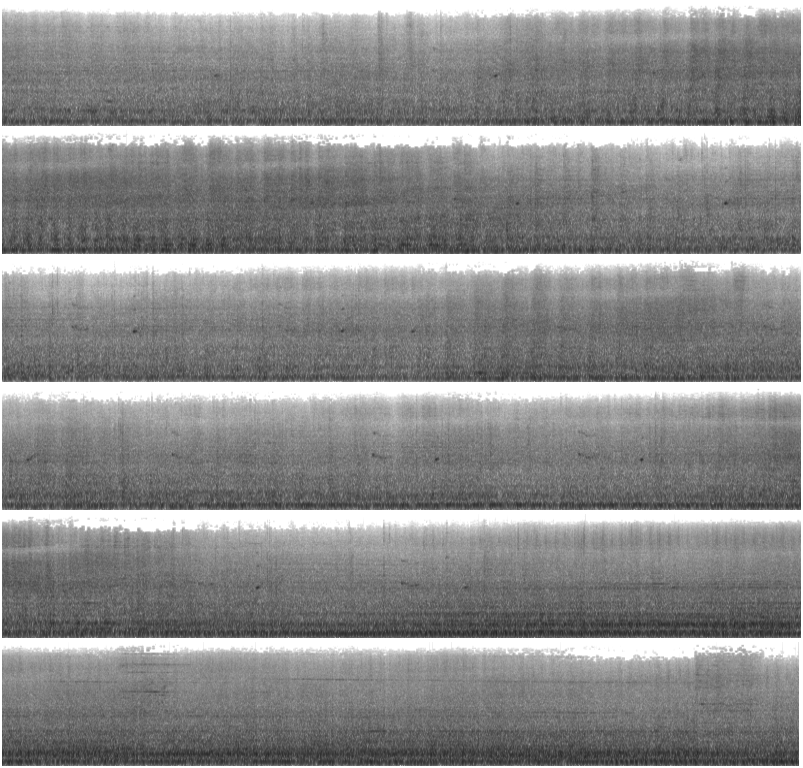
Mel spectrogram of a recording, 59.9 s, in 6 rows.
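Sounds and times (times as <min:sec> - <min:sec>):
diesel locomotive engine hum: 0:00.0 - 0:59.9
train wheels clicking over rail joints: 0:00.0 - 0:59.9
high-pitched wheel squeals: 0:51.4 - 0:52.1.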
